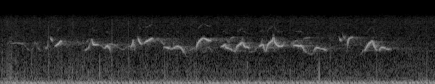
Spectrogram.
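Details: Wild rose-breasted grosbeak recorded in May at Stewart Park, Ithaca, perhaps the first recording of a wild bird, singing a rich robin-like warble of rising and falling phrases over low hum and hiss of an old recording.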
